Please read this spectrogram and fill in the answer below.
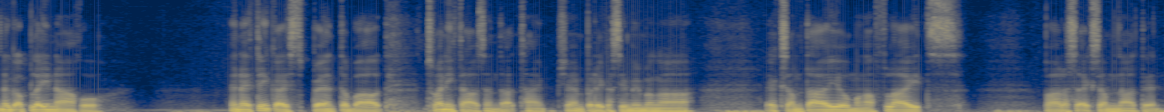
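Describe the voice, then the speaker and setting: Very deep and low in pitch, a man talks at a very slow pace with ordinary pitch variation and very even loudness. He leaves long, frequent pauses, with noticeable background noise behind him. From Philippines. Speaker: physician. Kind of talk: advice monologue.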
